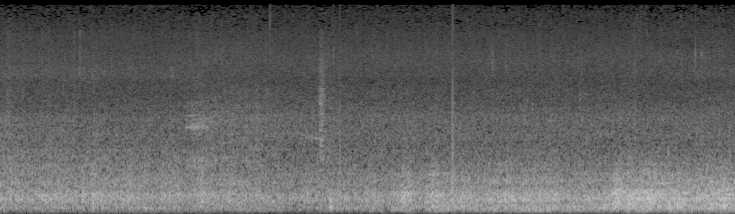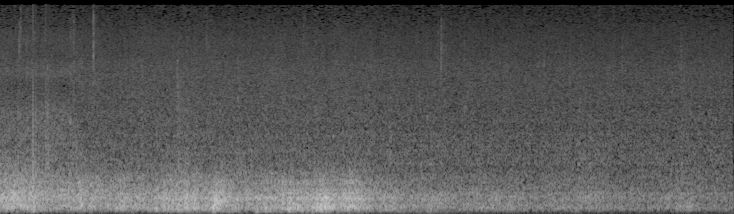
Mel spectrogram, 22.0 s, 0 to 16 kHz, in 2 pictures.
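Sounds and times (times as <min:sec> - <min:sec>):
rolling thunder: 0:00.0 - 0:17.1
steady rain: 0:00.0 - 0:22.0.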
